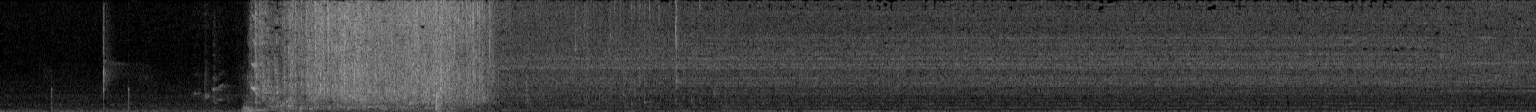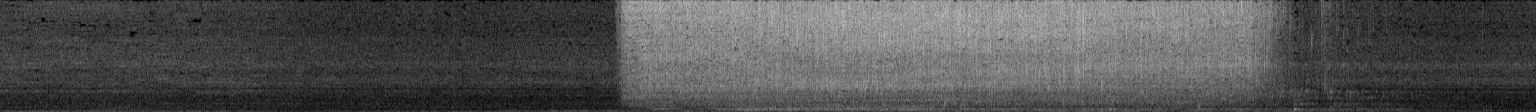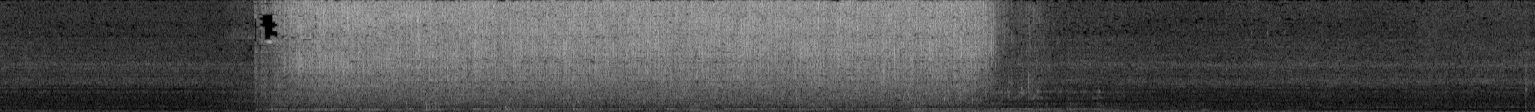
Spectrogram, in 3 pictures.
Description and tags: Tolet Flushing and sink water
flushing, tolet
